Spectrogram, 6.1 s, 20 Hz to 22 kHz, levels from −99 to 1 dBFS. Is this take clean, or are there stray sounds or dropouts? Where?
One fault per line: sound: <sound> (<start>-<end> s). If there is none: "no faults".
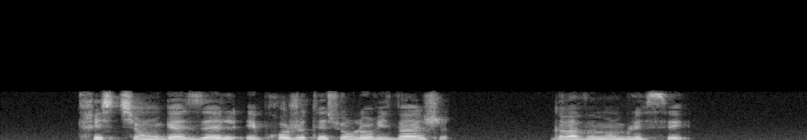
no faults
